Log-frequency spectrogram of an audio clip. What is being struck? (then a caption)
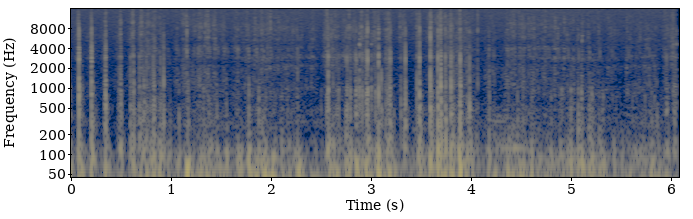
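Silicone studded pencil case. Fingernails scratch and rub the studs of a hollow, pink, bumpy silicone studded pencil case held close to the microphone. The result is a dense run of short, dull scrapes and soft thuds, heavy in low rumble with almost no bright content, rising and falling in quick bursts over six seconds.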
